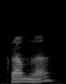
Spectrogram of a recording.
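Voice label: "Grumbla" English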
